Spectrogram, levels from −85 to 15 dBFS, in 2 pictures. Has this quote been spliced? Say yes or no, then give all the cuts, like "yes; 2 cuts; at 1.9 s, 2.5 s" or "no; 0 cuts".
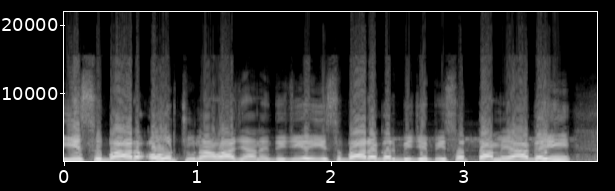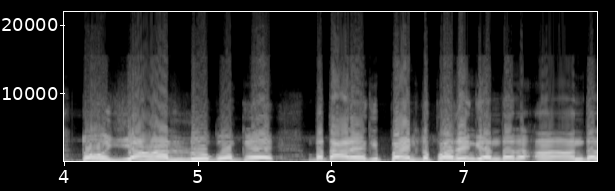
no; 0 cuts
